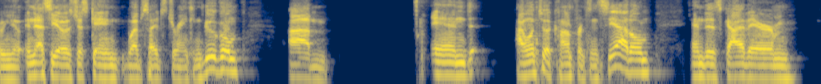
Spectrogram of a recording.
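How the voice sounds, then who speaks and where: A moderate pace in an American accent. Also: man. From US, Maryland. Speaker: crypto podcaster and entrepreneur. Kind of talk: casual interview chat.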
